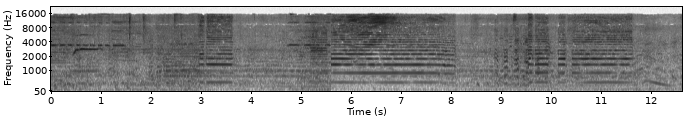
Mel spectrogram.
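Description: Horns honking over a large crowd's voices: a short blast about three seconds in, a long blast lasting over two seconds in the middle, and another near the end.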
